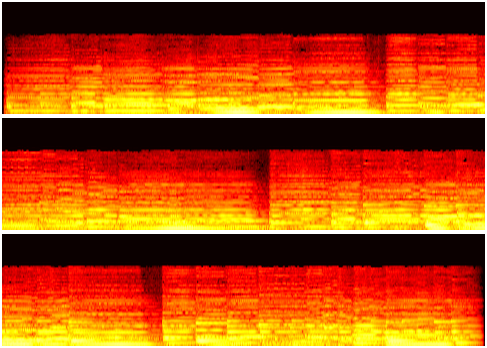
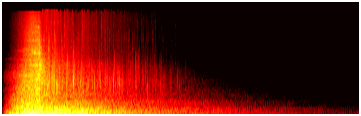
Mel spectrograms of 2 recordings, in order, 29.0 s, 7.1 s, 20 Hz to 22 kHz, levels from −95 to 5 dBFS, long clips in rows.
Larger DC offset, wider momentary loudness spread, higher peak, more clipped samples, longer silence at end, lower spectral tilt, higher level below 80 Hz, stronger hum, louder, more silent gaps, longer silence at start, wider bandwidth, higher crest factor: neither; second, 10 LU vs 23 LU; about the same, -2 dBFS vs -2 dBFS; neither; second, 0.05 s vs 4.45 s; first, -8.5 dB/octave vs -5 dB/octave; about the same, -24 dBFS vs -22 dBFS; neither; about the same, -17 LUFS vs -17 LUFS; neither; about the same, 0.1 s vs 0.15 s; second, 7.4 kHz vs 16.5 kHz; about the same, 14 dB vs 18 dB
